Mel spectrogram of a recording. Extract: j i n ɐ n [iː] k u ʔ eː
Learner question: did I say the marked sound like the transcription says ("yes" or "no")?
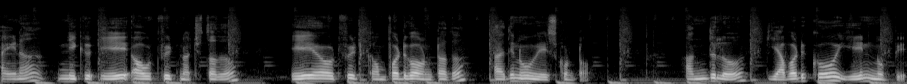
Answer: yes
